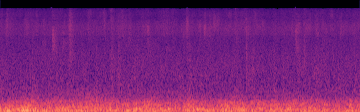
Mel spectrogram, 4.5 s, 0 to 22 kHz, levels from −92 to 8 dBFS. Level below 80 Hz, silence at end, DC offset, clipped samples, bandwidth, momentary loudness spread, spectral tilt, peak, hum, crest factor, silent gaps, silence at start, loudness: -26 dBFS; 0 s; under 0.1%; under 0.1%; 16 kHz; 5 LU; -6 dB/octave; -8 dBFS; none; 14 dB; none; 0 s; -24 LUFS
